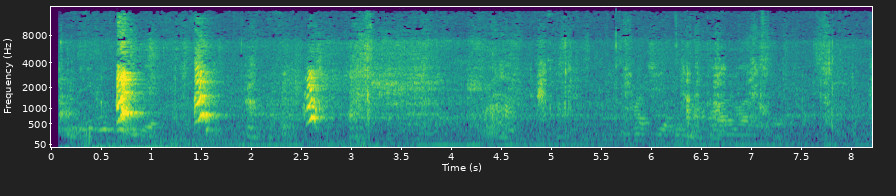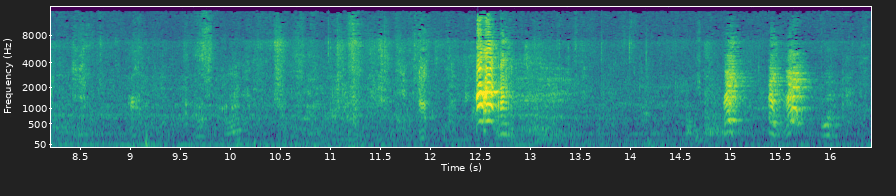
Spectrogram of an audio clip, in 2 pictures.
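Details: Husky and beagle fighting: sharp loud barks and snarling bursts at irregular intervals, clustered at the start and again near the end, with quieter growling and human voices between.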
